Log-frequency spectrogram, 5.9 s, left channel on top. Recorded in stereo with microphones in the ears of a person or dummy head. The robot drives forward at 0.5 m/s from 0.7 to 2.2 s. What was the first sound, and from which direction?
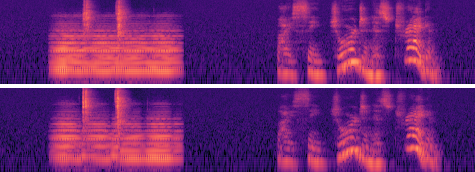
A camera shutter, 80° right.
